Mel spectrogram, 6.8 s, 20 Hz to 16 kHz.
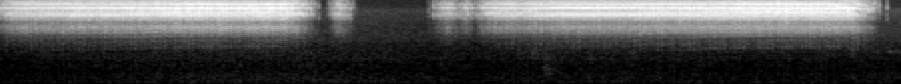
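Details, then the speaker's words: Lima Express Parcels van model railcar motor bench-tested with a 9-volt battery on the brushes before refitting wheels: thin high whir, smooth and even, briefly stops and resumes; motor spins freely. "okay so if I apply some power to the brushes on the other side here we've got movement"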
